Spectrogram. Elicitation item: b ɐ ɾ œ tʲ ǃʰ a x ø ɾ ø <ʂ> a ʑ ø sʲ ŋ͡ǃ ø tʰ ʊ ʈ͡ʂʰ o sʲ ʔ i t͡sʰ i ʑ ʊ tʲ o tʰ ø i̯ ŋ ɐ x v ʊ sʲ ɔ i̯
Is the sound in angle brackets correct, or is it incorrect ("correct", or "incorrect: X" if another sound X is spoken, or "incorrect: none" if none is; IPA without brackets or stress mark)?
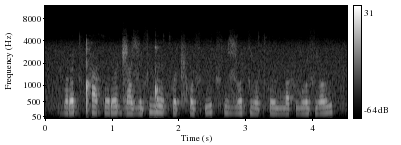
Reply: incorrect: ɖ͡ʐ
